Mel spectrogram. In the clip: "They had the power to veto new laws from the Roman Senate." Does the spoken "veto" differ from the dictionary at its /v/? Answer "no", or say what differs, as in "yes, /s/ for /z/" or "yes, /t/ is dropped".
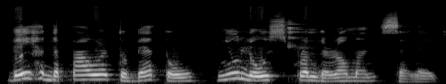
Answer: yes, /b/ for /v/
